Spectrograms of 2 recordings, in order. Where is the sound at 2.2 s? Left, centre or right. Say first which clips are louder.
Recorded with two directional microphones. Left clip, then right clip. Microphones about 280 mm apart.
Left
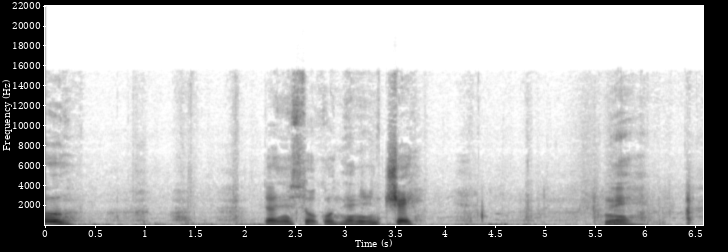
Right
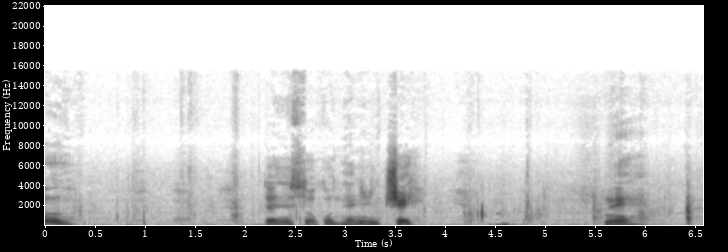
Left 3 dB; centre.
